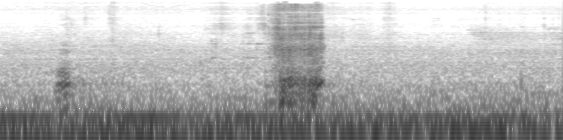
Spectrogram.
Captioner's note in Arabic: شخير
